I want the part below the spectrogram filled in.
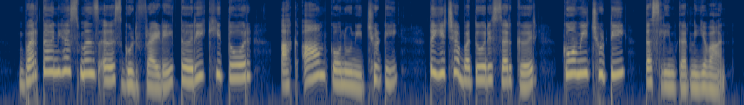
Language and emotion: Kashmiri, neutral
